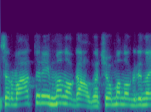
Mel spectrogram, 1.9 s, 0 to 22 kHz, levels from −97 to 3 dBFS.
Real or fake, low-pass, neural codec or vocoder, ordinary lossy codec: fake; 7.2 kHz; codec, 24 kHz, 3.1 kbps, DualCodec; Opus, 16 kbps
